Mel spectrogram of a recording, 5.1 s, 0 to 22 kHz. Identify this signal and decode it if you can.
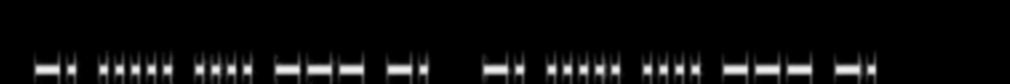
Morse code, heard as a keyed tone, about 30 wpm, 700 Hz. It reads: N5HON N5HON
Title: USA Call Signs Repeated 2x 30wpm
